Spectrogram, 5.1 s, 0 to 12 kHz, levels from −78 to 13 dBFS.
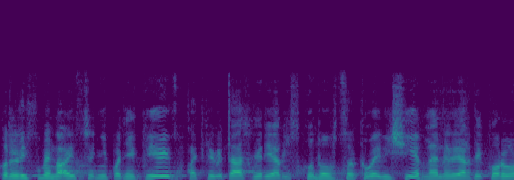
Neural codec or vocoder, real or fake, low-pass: codec, 16 kHz, 1 kbps, FunCodec, trained on Chinese and English, 50 frames a second; fake; 7.2 kHz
